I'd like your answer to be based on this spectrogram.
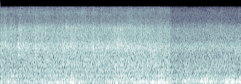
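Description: Heavy rain pours down in a dense, steady roar, loud and close throughout without a break.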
